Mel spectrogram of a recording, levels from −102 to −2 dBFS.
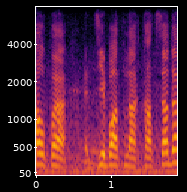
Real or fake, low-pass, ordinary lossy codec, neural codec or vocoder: fake; 7.2 kHz; Opus, 24 kbps; vocoder, 44.1 kHz, 128 mel bands every 512 samples, BigVGAN v2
